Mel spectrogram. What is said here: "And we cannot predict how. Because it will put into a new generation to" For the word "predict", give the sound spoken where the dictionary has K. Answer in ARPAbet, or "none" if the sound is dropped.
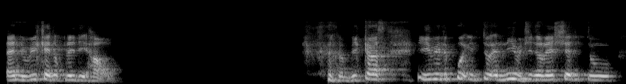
none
